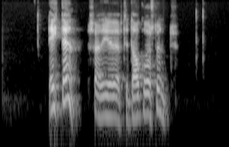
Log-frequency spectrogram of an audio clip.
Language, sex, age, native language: Icelandic, male, 50-59, Icelandic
